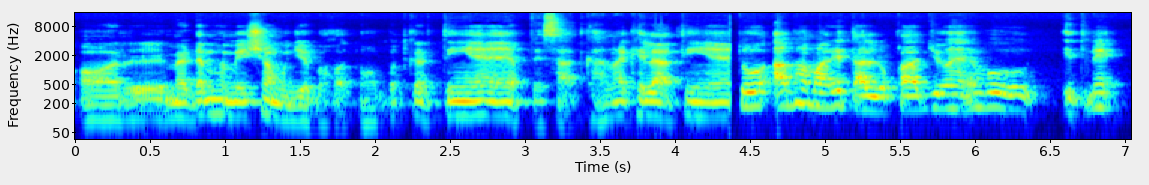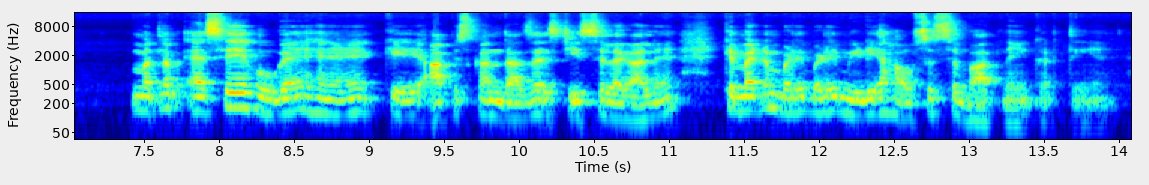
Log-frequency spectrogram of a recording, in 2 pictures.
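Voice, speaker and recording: A man's voice: medium pitch, normal speed, creaky, darkish tone, roomy sound. A man telling a heartfelt personal story as a channel host, in earnest, formal diction.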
